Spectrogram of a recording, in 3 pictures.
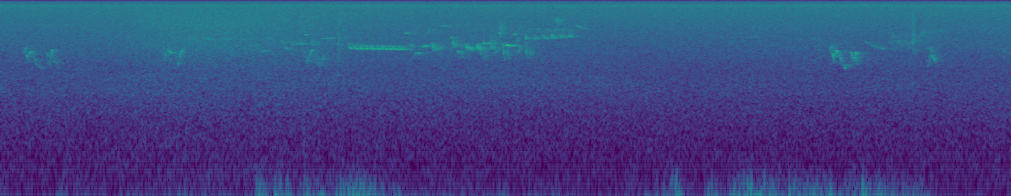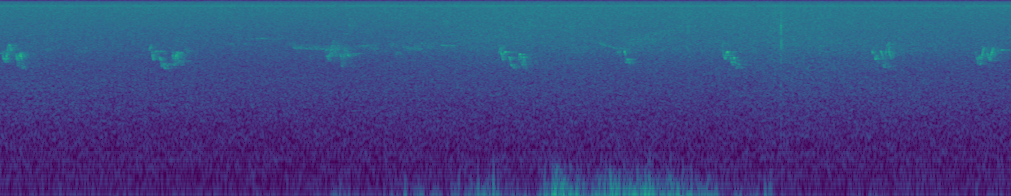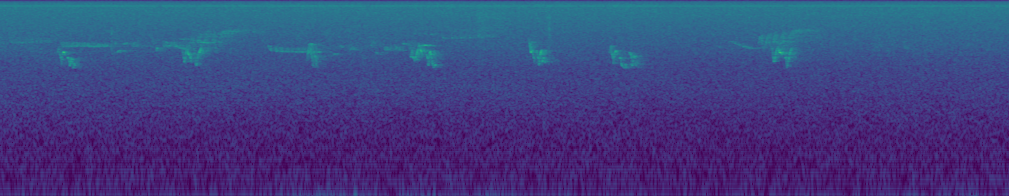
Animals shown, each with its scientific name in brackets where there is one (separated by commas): Black-throated Blue Warbler (Setophaga caerulescens), Winter Wren (Troglodytes hiemalis), Red-eyed Vireo (Vireo olivaceus)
